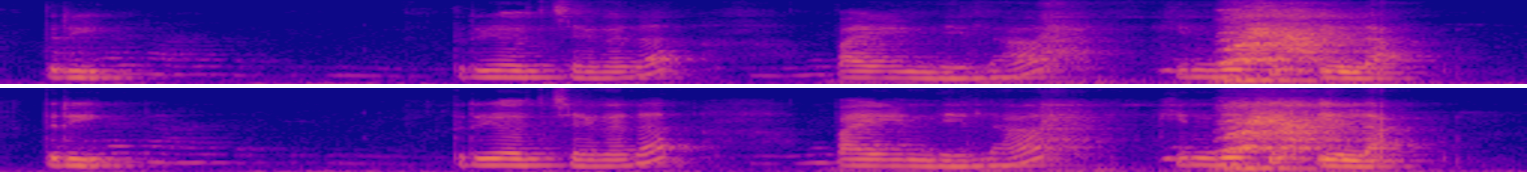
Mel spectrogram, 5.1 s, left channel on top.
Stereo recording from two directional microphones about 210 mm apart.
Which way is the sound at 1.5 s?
30° right (ahead or behind).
